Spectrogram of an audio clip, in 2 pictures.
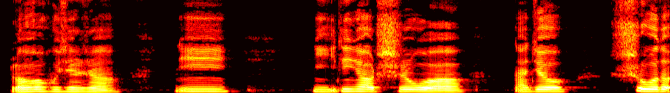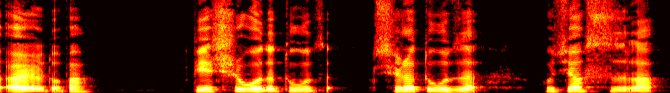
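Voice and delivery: high, pleading little squirrel; pitiful voice. A narrator's reading. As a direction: beg pitifully for your life, high-pitched. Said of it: "又用可怜的声音说".

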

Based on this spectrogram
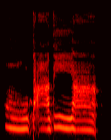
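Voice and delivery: drawn out very slowly, dismayed; shocked exclaim. A narrator's reading. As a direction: moan it out at the sight. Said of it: "也叫道". (拖长声音、惊愕地叫)

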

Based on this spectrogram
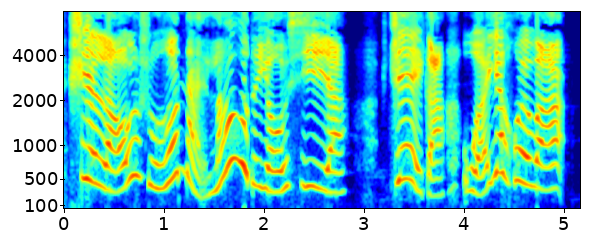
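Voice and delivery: very high, fast chattering busybody; pushy squeaky rabbit. Acted. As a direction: chatter eagerly, a little too forward. Suqi character voice.

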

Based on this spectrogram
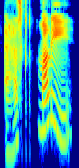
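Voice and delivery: ordinary delivery, nothing marked

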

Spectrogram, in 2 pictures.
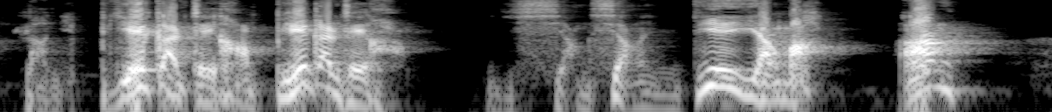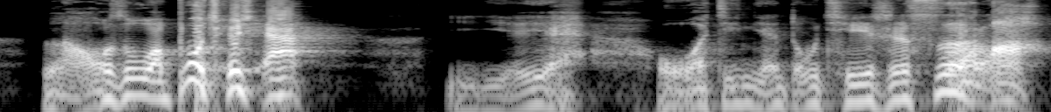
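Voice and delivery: angry scolding. Acted. Grandfather berating his grandson about a dangerous trade, angry scolding. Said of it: "怒声的呵斥".

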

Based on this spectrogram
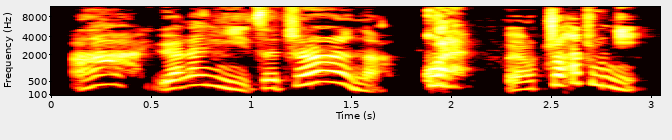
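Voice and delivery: high, animated cry, ending fast; excited discovery. A narrator's reading. Child spotting the tiny monster to catch it, excited cry. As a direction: pounce on it eagerly.

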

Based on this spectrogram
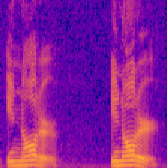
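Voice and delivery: slow "in order" linked as "i-norder"; 慢速连读in order. Shown as a demonstration. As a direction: link the n of "in" into "order", slowly. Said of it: "如果连读的话呢".

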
